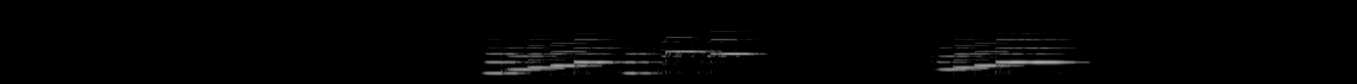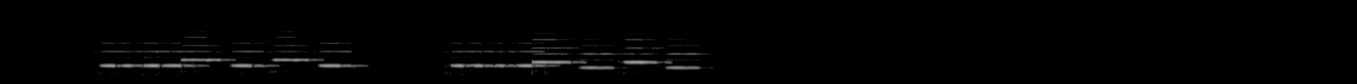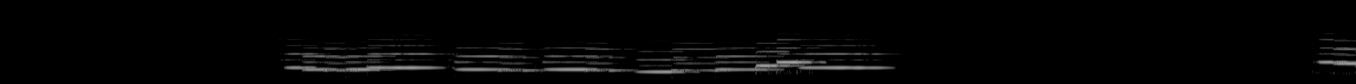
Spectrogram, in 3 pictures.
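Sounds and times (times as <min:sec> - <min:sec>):
flute: 0:04.8 - 0:07.7, 0:09.3 - 0:10.9, 0:14.5 - 0:17.3, 0:18.0 - 0:20.8, 0:30.0 - 0:36.2, 0:40.3 - 0:40.6.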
